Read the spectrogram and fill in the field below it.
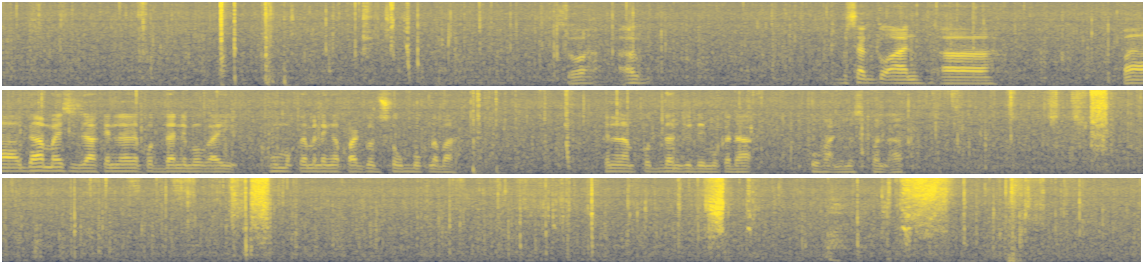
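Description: A knife scrapes and slices through soft plant stalk.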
